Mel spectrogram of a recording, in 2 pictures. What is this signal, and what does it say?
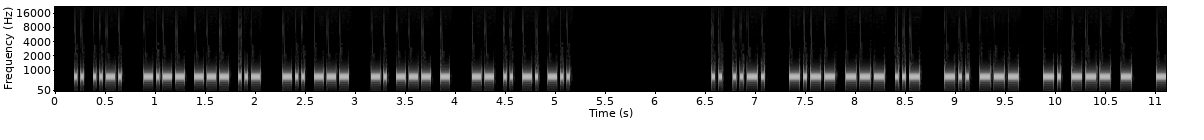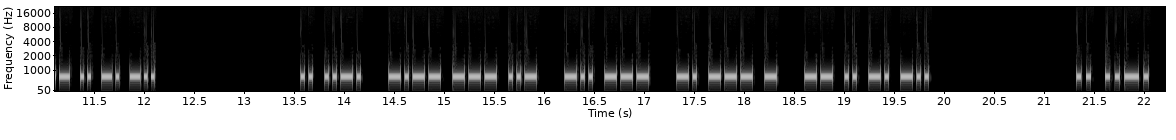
Morse code, heard as a keyed tone, about 32 wpm, 700 Hz. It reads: IF YOU DO NOT MIND IF YOU DO NOT MIND IF YOU DO NOT MIND IF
